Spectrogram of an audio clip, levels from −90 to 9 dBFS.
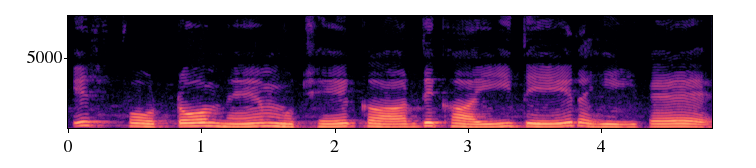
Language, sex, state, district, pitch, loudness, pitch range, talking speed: Hindi, female, Madhya Pradesh, Katni, 200 Hz, -15 LUFS, 190-215 Hz, 110 wpm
